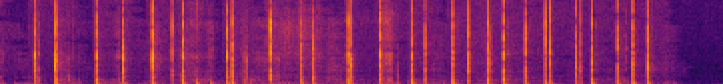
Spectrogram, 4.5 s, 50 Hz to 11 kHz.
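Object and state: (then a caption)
Upturned plastic bowl. Fingertips and long nails tap the base and rim of a medium white faceted bowl, likely plastic, set upside down and hollow. About 29 quick, hollow taps follow one another in an uneven rhythm, each a dull, low knock with a little clicky brightness. Every tap dies away almost instantly, and the taps stop just before the end.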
